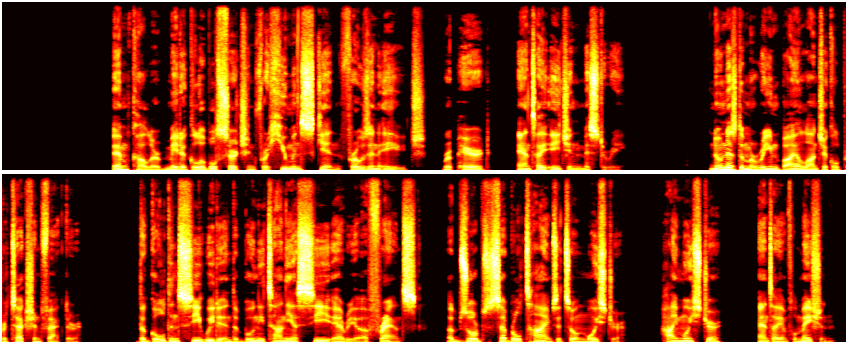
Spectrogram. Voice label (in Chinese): 外籍英男 化妆品广告; 梦卡欧兰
